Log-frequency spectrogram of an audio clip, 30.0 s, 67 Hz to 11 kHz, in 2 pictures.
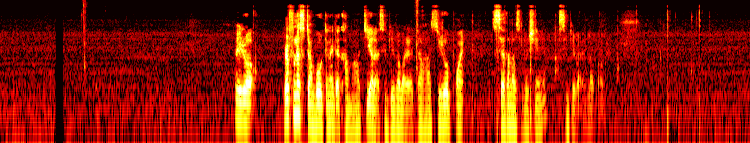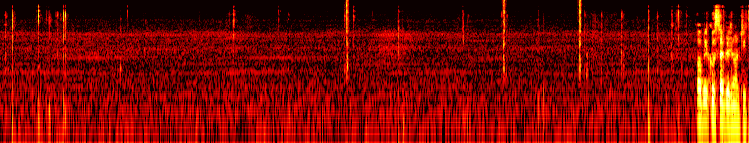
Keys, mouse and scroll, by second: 2.0-4.0 drag, 8.2-10.2 drag, 12.9 middle click, 20.3 right click, 21.8-22.8 right drag, 22.8 KP_1, 24.2 g, 25.7 r.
